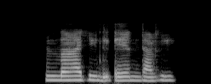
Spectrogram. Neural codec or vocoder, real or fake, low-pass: codec, 24 kHz, 1 kbps, SNAC; fake; 7.2 kHz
